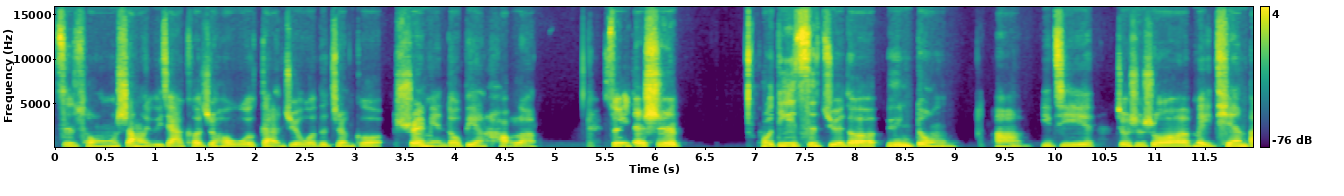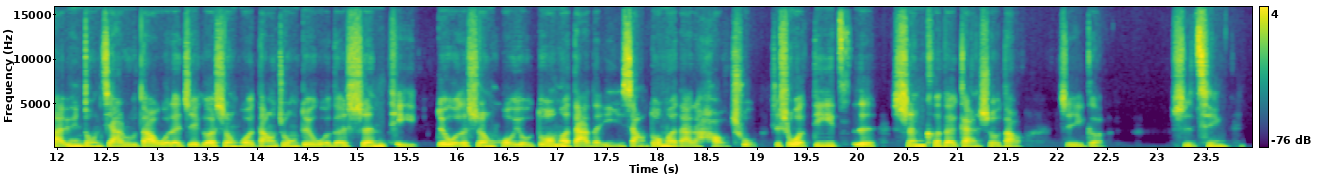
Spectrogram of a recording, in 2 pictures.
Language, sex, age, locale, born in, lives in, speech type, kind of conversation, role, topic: Chinese, female, 30-34, zh-CN, China, United States, conversation, podcast, guest, 你是怎么养成运动习惯的？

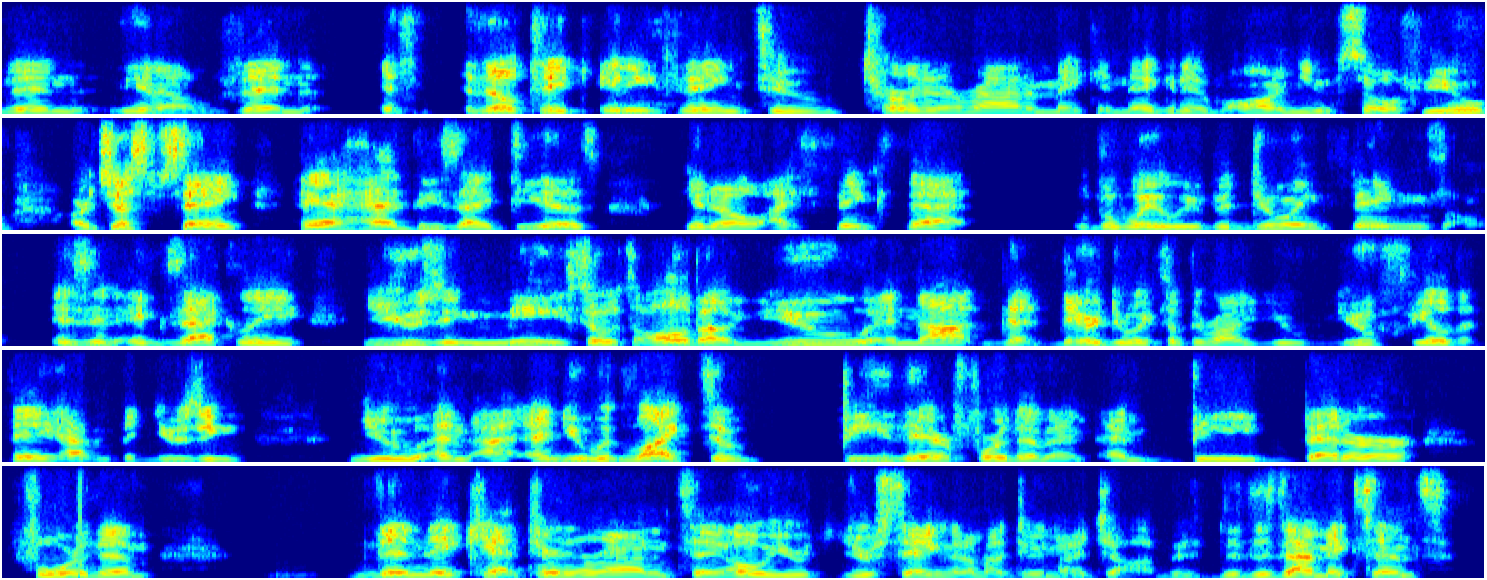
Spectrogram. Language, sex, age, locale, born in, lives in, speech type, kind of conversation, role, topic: English, male, 40-44, en-US, United States, United States, conversation, advice, advisor, How can I get my coworkers and managers to recognize my contributions at work?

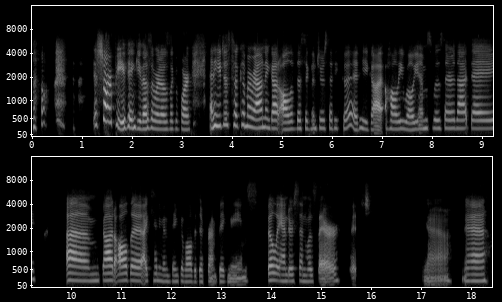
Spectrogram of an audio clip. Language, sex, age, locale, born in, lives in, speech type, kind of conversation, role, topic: English, female, 45-49, en-US, United States, United States, conversation, unstructured, none, What was your most unforgettable live concert experience, who were you with, and what made it special to you?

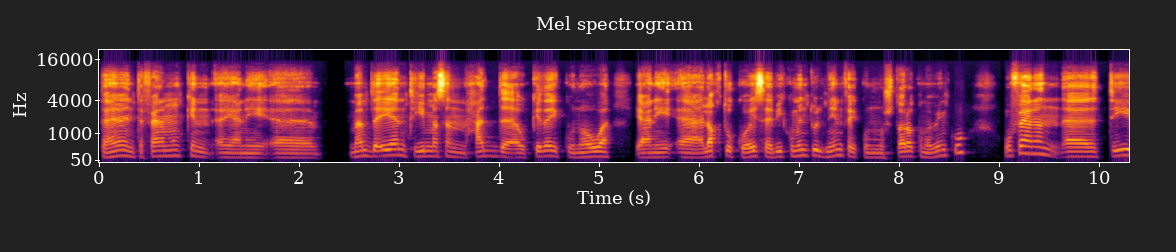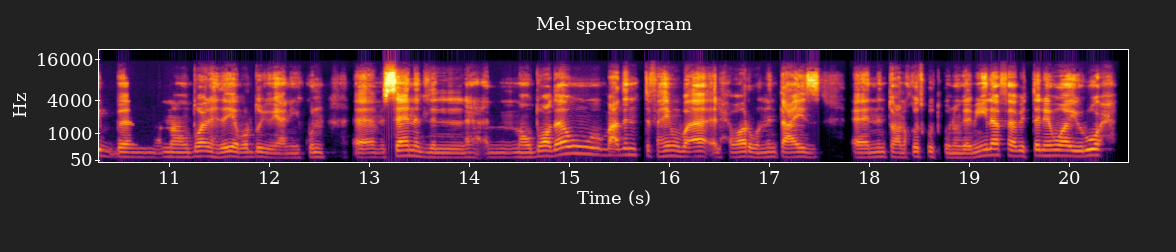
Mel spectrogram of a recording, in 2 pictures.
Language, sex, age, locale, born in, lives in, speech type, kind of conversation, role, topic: Arabic, male, 20-24, ar-EG, Egypt, Egypt, conversation, advice, advisor, أتعامل إزاي مع النقد السلبي أو التعليقات اللي بتتقال بنيّة وحشة: أرد ولا أتجاهل؟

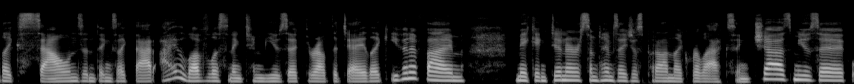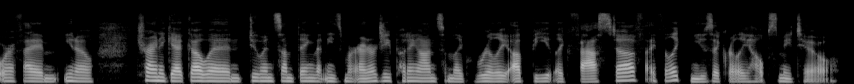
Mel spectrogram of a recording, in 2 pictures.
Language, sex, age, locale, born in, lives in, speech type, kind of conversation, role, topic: English, female, 35-39, en-US, United States, United States, conversation, unstructured, none, Which small rituals, spaces, or people help you recharge after a busy or stressful day, and why?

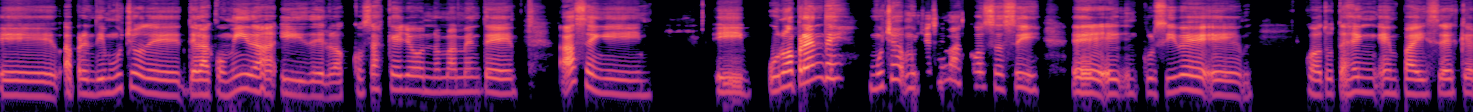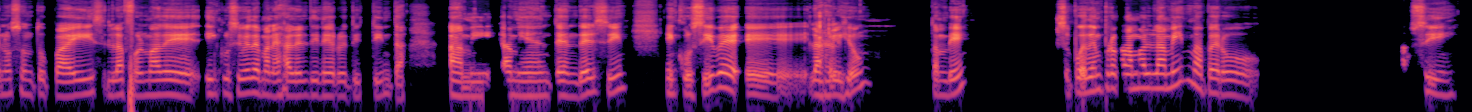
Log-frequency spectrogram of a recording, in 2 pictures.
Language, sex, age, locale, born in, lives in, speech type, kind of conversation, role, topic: Spanish, female, 50-54, es-US, United States, United States, conversation, unstructured, none, ¿Conoces alguna costumbre que te parezca curiosa o divertida?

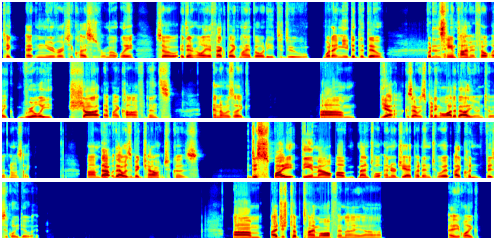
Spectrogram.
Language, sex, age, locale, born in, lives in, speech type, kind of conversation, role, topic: English, male, 20-24, en-US, United States, United States, conversation, podcast, guest, How can pursuing a hobby shape your personal growth and outlook on life?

